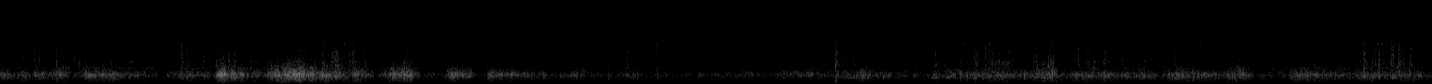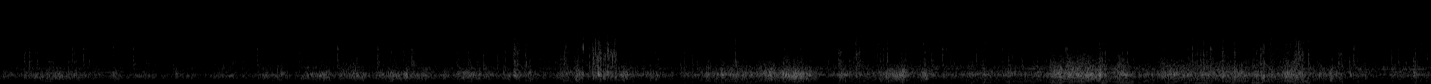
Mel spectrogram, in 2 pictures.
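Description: Wind rushes and buffets past a rider moving along a street.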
